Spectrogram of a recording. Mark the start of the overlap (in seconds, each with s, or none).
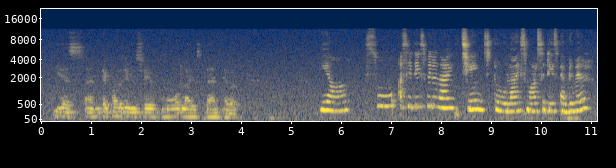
none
